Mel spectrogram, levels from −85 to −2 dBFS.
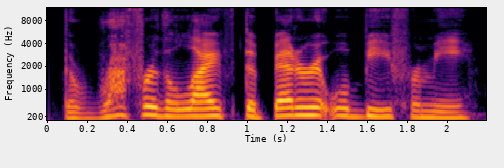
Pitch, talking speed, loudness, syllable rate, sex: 200 Hz, 300 wpm, -17 LUFS, 6.7 syllables/s, female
